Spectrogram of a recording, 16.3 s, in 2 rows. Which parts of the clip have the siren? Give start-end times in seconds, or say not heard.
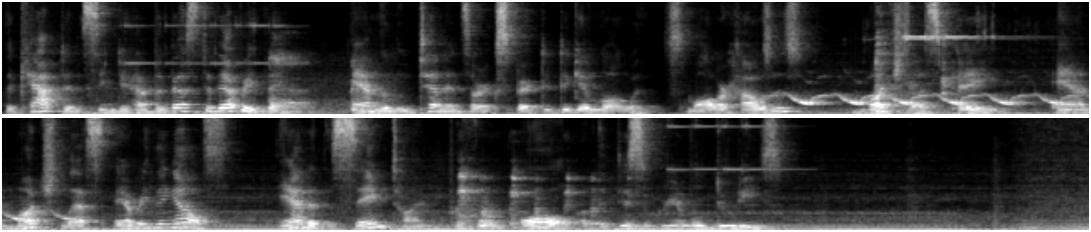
5.7-8.8.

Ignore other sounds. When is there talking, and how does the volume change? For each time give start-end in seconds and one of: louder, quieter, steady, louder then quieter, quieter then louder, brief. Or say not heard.
0.0-14.0 steady.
